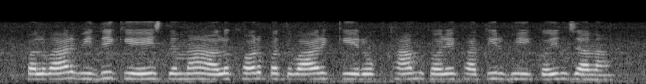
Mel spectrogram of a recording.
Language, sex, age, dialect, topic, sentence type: Bhojpuri, female, <18, Southern / Standard, agriculture, statement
